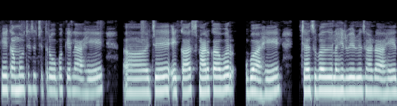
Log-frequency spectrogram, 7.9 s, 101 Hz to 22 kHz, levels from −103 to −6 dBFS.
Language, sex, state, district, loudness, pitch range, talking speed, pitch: Marathi, female, Maharashtra, Sindhudurg, -20 LUFS, 210-225 Hz, 145 wpm, 220 Hz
